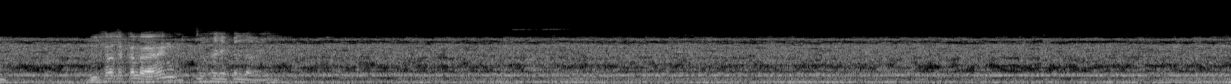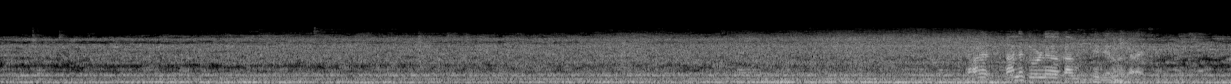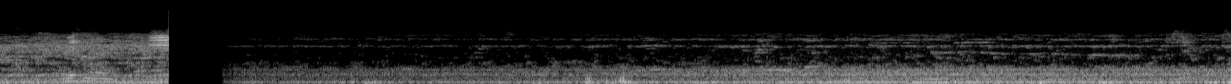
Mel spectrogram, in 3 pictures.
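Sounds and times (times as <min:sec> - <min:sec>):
low even hum: 0:00.0 - 0:26.3, 0:26.9 - 0:36.9.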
